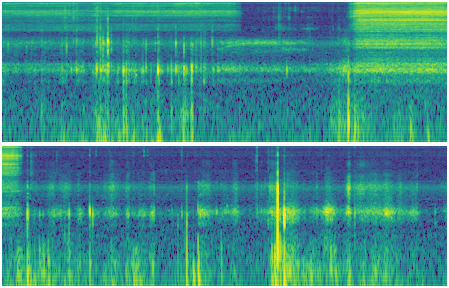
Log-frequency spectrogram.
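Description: Underwater sound of a rebreather diver's gear: a steady hiss, then about five seconds in a loud burst of gas hissing through the diving equipment that lasts under two seconds. Scattered small clicks and knocks of gear run throughout, with one sharp knock near eleven seconds.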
